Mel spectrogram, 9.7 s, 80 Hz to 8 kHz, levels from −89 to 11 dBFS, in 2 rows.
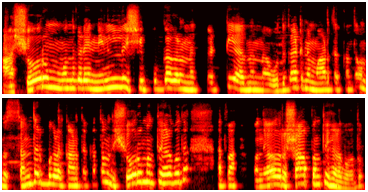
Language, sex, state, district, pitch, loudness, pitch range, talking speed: Kannada, male, Karnataka, Bijapur, 205 Hz, -14 LUFS, 180-225 Hz, 155 wpm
